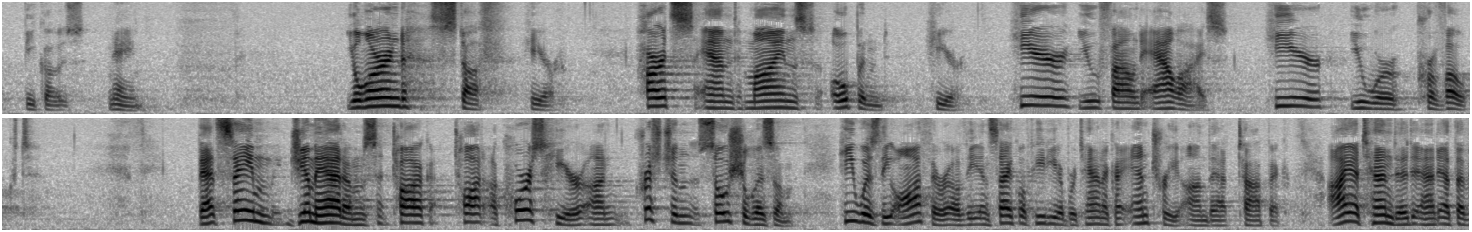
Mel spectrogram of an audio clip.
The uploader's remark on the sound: Recorded live at Arlington Street Church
